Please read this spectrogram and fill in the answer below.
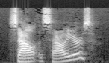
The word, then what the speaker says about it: Salyers: Or S-A-L-Y-E-R-S. Salyers? Pronunciation is not my strongest suit. I realize that. And you feel like that's kind of ironic in an audio-based format. – I would call that Salyers.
